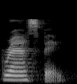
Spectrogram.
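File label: "grasping", English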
